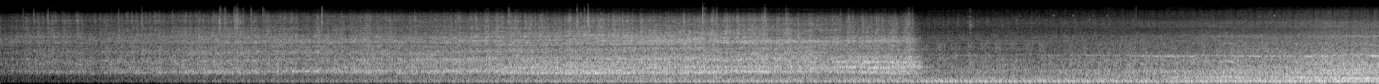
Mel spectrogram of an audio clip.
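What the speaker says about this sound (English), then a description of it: "with our winch motor cooled down now, we can resume the process" An electric WARN winch motor runs steadily as it spools cable back onto the winch drum during a recovery re-spool, a continuous mechanical whine and drone that grows slightly louder and holds for the whole stretch.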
